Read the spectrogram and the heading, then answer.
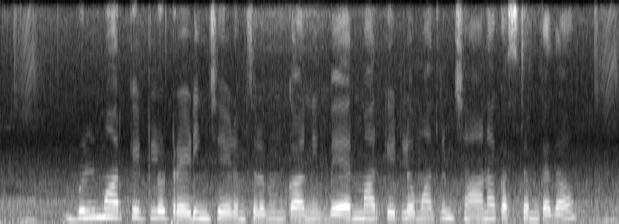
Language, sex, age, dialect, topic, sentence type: Telugu, female, 25-30, Central/Coastal, banking, statement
